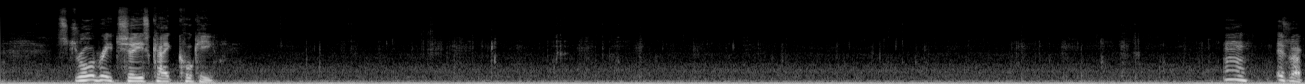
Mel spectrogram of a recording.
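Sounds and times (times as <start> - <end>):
low rumble inside car cabin: 0.0 - 13.0
quiet chewing of a cookie: 2.2 - 12.6.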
